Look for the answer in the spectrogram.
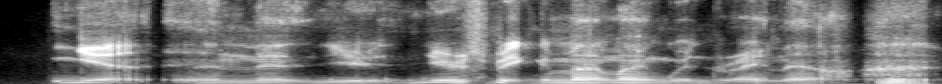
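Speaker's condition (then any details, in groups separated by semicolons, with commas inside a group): Cerebral palsy; wheelchair user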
